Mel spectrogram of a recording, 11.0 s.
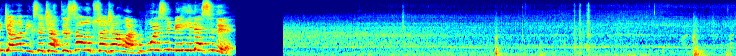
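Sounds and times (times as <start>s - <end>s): car engine idling: 4.2s - 11.0s.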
